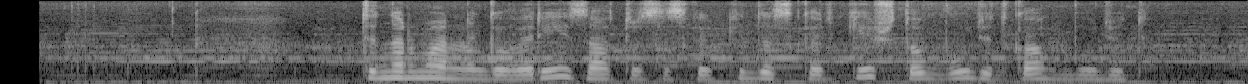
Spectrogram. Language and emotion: Russian, neutral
